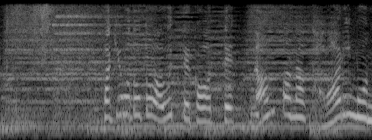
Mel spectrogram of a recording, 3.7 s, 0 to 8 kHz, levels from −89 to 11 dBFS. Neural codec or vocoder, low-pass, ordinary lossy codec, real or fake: vocoder, 44.1 kHz, 80 mel bands, Vocos; 7.2 kHz; none; fake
